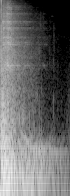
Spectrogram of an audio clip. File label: sonic jackhammer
